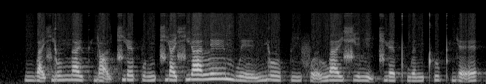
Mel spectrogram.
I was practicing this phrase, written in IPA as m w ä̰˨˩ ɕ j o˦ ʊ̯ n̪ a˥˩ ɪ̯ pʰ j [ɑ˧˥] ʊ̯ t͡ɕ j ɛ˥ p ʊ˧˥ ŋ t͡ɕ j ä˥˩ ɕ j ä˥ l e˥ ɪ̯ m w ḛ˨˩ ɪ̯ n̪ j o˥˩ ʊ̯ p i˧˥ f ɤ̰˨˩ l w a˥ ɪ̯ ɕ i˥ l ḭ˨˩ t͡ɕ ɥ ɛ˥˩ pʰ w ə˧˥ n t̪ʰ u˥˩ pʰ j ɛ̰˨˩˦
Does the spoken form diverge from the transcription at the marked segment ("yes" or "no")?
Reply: yes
